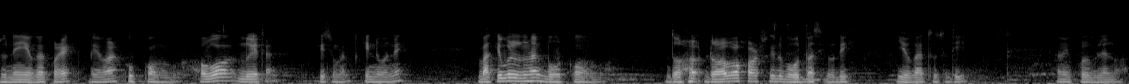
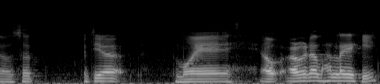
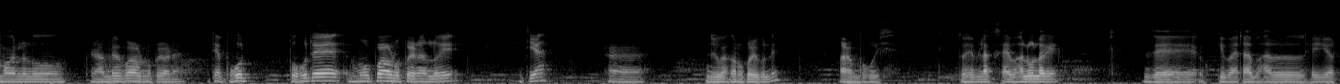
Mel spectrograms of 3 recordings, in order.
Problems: background sounds at intervals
